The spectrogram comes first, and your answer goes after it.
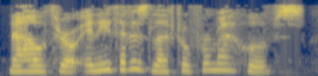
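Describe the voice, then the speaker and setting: A woman reading a gentle storybook cow who offers her milk and gives careful instructions. A high voice in a dull, dry recording. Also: fairly even intonation, moderate pace, no room sound. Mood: instructive. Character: gentle, fair-minded talking cow.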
